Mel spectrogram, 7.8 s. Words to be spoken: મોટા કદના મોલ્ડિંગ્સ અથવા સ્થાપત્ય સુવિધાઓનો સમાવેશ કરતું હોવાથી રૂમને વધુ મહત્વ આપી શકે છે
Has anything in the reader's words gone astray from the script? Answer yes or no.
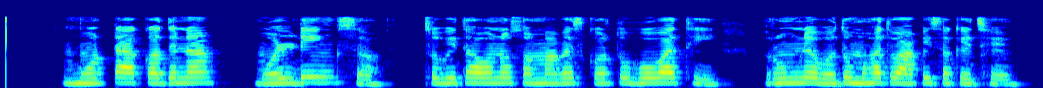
yes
